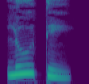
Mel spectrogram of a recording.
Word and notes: ಲೂತಿ: kannada

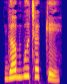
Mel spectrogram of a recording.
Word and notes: ಗಾಬಿಚುಕ್ಕೆ: gābi cukke

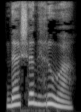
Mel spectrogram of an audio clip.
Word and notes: ದಶಧ್ರುವ: kannada

